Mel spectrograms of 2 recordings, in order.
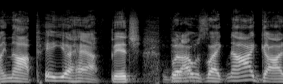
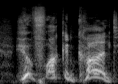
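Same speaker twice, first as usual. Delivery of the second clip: very high voice, giggling and laughing through words; 12 semitones higher than usual. Retelling calling someone an insult during an argument: retelling an insult while laughing. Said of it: "I was laughing about it".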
